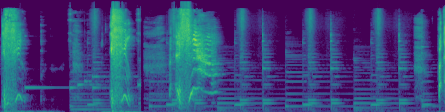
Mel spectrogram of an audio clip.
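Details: Sneeze compilation: several short, sharp sneezes over a tinkling musical background, apparently in an animated or game character's voice.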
